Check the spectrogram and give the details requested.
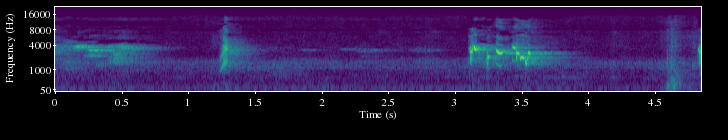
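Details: Bulbul song played to make other bulbuls answer, for trapping. A soft warble, a single sharp note, a longer burst of bright tumbling chirps, and a final clipped note, separated by quiet.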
